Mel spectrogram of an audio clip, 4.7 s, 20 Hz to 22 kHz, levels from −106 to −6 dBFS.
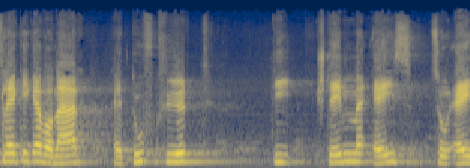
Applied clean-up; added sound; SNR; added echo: none; none; none; none.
